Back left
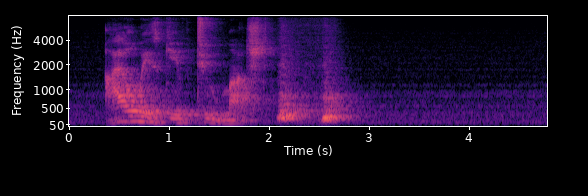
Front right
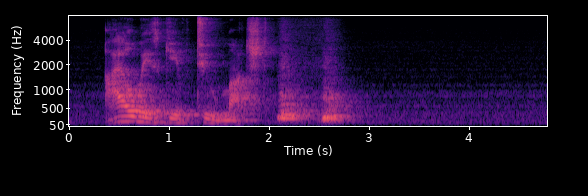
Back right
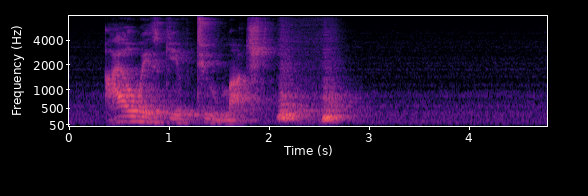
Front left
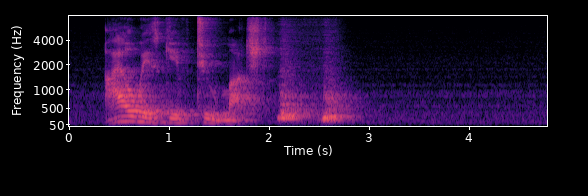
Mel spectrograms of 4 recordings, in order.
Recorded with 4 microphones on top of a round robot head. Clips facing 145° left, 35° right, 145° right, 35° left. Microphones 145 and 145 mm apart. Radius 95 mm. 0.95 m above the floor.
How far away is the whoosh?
About 1.8 m.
